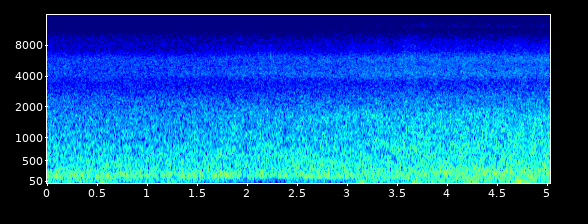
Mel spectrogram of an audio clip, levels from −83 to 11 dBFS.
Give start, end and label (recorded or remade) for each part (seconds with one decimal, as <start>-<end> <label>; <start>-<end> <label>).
0.0-5.0 recorded

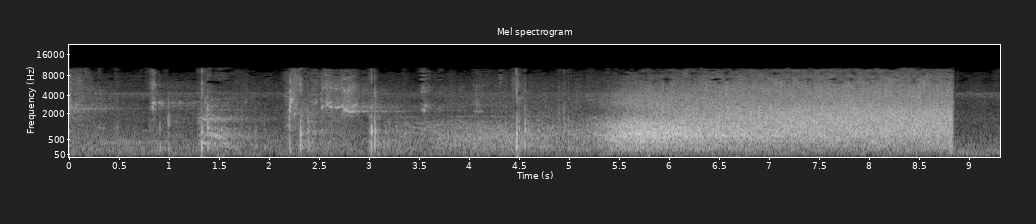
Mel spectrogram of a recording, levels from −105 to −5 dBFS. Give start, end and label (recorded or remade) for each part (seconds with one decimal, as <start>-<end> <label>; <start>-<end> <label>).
0.0-0.8 recorded; 0.8-3.0 remade; 3.0-6.1 recorded; 6.1-8.4 remade; 8.4-9.3 recorded

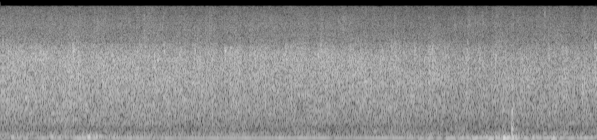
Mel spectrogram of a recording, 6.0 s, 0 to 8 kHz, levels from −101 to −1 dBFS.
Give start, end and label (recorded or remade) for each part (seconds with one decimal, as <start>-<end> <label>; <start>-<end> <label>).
0.0-6.0 recorded

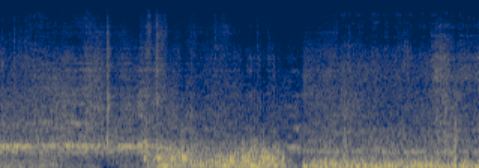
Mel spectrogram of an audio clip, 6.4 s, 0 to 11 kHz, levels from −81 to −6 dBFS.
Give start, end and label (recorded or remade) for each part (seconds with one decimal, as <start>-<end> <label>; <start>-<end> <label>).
0.0-0.7 recorded; 0.7-4.5 remade; 4.5-6.4 recorded

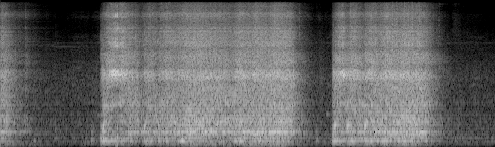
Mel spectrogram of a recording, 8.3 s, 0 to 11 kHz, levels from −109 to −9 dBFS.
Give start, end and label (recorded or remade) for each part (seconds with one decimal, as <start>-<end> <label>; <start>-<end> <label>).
0.0-0.9 remade; 0.9-2.7 recorded; 2.7-4.9 remade; 4.9-8.3 recorded

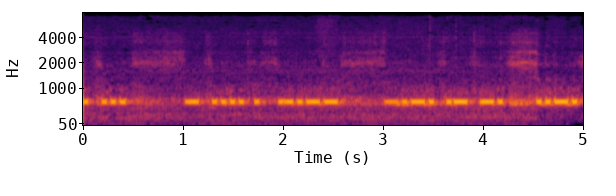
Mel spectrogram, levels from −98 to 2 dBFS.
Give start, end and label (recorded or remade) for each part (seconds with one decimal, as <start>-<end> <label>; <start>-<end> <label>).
0.0-2.0 remade; 2.0-3.7 recorded; 3.7-5.0 remade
